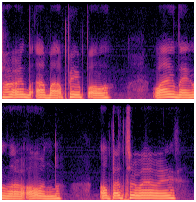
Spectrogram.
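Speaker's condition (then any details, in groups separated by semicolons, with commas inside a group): ALS; progressive, motorized wheelchair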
